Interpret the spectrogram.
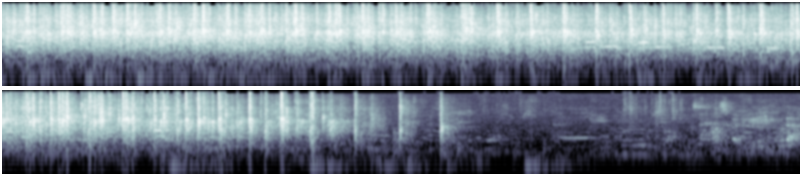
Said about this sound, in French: Ça force le respect et ça vaut des applaudissements.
